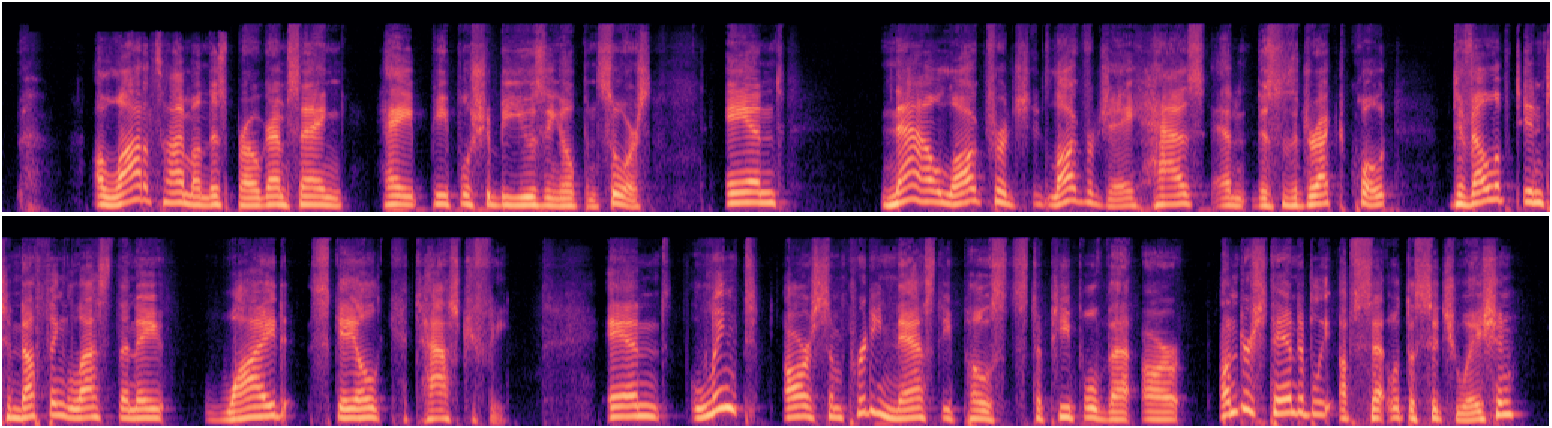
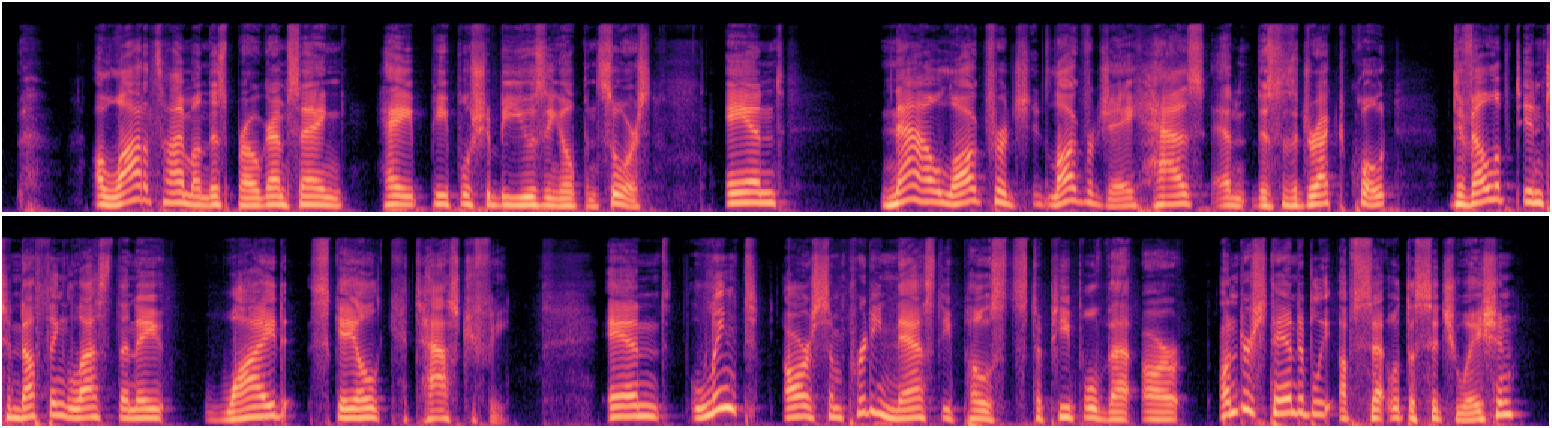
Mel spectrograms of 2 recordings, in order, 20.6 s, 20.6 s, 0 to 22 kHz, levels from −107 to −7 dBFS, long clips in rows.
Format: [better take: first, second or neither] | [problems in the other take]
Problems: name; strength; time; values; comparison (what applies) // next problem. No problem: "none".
second | garbled, watery; slightly; nothing above 14 kHz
